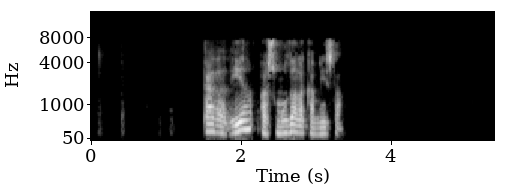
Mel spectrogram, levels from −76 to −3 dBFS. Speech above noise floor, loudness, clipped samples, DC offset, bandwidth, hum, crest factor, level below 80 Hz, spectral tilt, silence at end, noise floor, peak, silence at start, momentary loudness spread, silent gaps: 63 dB; -17 LUFS; under 0.1%; under 0.1%; 8.2 kHz; none; 20 dB; -62 dBFS; -4 dB/octave; 2.05 s; -80 dBFS; -2 dBFS; 1.5 s; 6 LU; none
